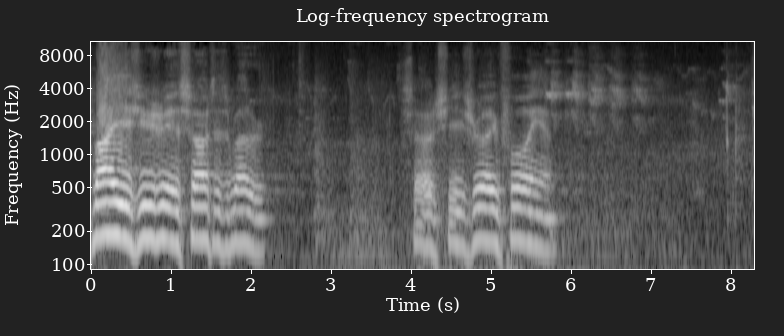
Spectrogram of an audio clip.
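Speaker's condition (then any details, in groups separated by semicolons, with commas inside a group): Deafness; asks audience whether heard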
